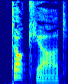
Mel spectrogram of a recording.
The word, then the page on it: dockyard: anglais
